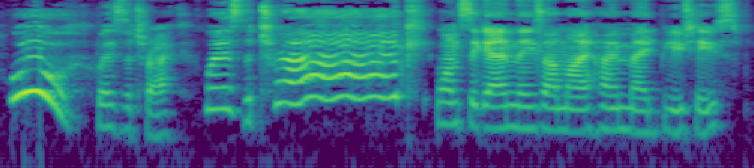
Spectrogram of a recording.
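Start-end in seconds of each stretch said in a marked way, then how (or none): 0.0-0.5 loud high woo; excited whoop. Real, not acted. Pumping herself up. 1.4-2.8 high, slow sing-song Where's the track; Anna voice. Pretend. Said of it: "I'm being method".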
